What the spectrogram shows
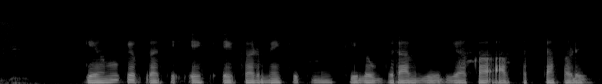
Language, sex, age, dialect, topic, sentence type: Bhojpuri, male, 18-24, Western, agriculture, question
